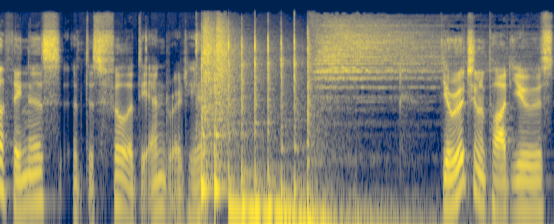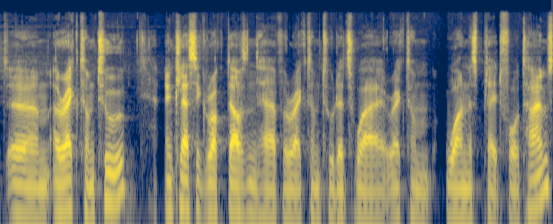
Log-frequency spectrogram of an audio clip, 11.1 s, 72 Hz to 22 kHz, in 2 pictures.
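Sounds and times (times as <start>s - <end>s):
tom drum fill: 2.0s - 5.7s
crash cymbal: 3.0s - 5.4s.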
